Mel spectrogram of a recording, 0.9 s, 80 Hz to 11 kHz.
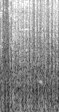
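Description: The R-99 submachine gun fires in Apex Legends as a loud, rapid, unbroken stream of shots lasting about a second.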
